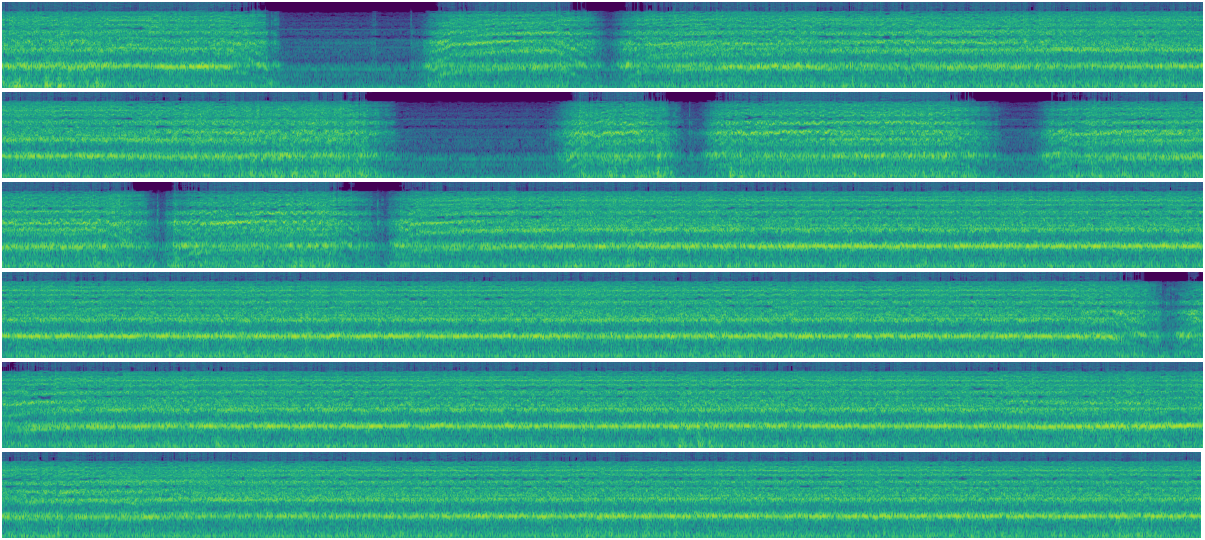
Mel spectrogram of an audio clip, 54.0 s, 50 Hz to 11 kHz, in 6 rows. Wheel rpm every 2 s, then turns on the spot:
210, 80, 150, 210, 230, 200, 50, 160, 130, 140, 150, 230, 230, 230, 240, 230, 230, 190, 200, 240, 240, 230, 220, 230, 230, 230, 230.
none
